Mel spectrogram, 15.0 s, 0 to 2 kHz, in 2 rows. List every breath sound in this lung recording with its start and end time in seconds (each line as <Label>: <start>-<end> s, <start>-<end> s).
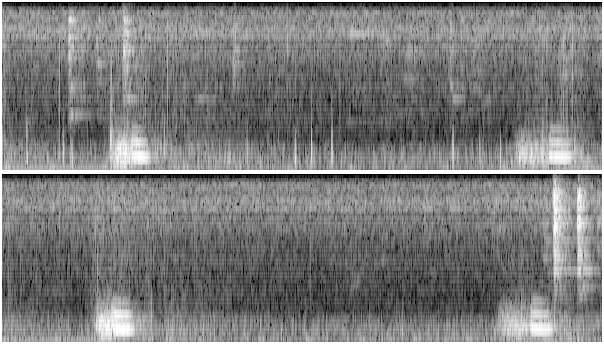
Inhalation: 1.24-2.05 s, 6.44-7.26 s, 8.60-9.41 s, 13.74-14.64 s
Wheeze: 1.24-2.05 s, 6.44-7.26 s, 8.70-9.29 s, 13.92-14.52 s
